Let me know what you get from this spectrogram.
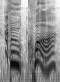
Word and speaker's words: Fuqua: Fuqua is the director of Training Day,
